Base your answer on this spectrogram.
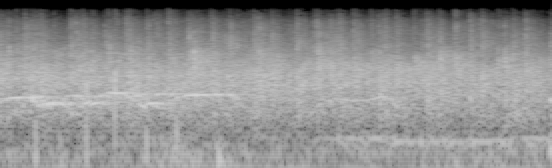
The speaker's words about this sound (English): Well, I'll give these guys a big round of applause for joining us.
